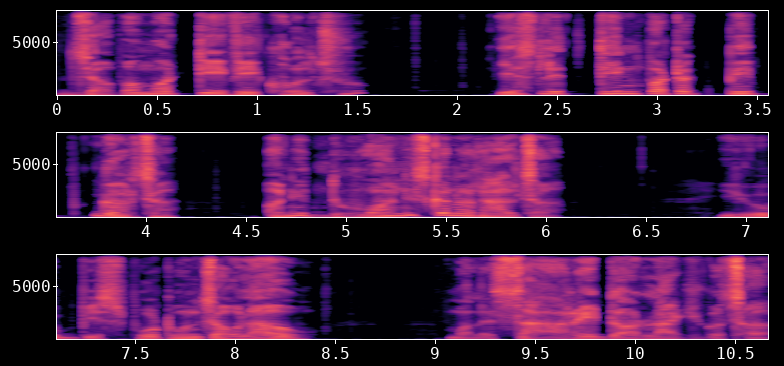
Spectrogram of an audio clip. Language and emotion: Nepali, fearful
